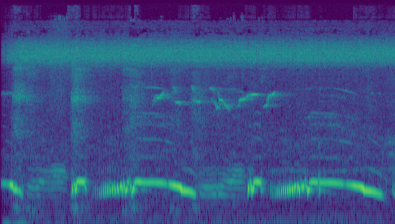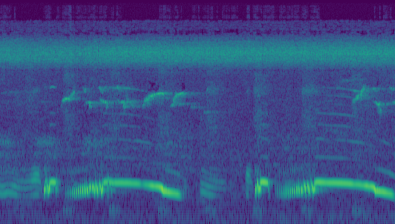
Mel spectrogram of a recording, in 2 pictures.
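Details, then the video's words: Australian dove gives soft, low, drawn-out coos that rise then fall, repeated about every three seconds, with thin high chirps from small birds in between. "ঘুঘু পাখির ডাক। অস্ট্রেলিয়ান ঘুঘু পাখির ডাক।The call of the dove.Australian dove bird call."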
